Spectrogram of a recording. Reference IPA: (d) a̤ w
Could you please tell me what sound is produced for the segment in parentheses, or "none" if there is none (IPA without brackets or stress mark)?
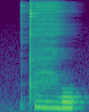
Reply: tʼ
